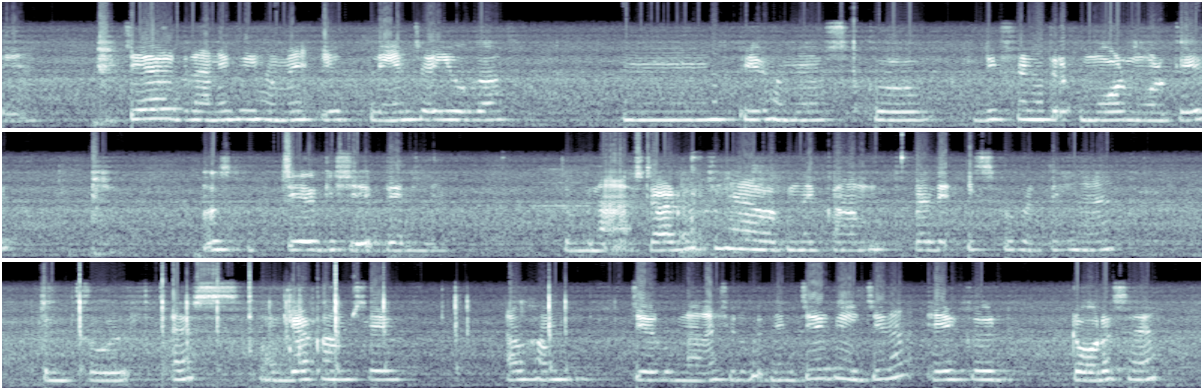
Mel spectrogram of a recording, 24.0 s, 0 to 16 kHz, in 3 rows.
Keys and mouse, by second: 14.2 click, 16.7 ctrl+s.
